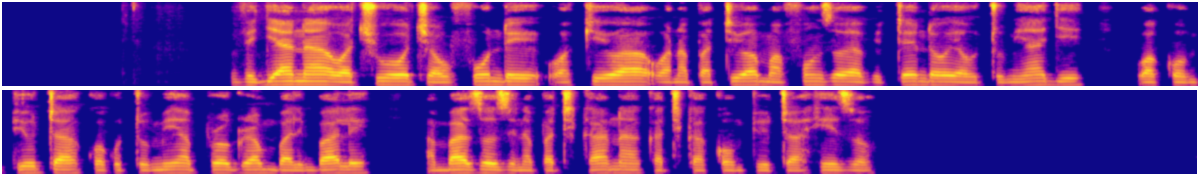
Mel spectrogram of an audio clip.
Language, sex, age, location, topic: Swahili, male, 25-35, Dar es Salaam, education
